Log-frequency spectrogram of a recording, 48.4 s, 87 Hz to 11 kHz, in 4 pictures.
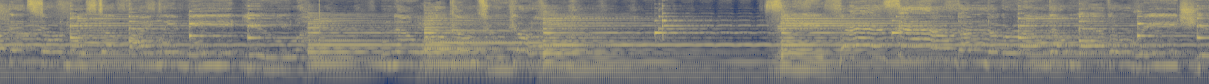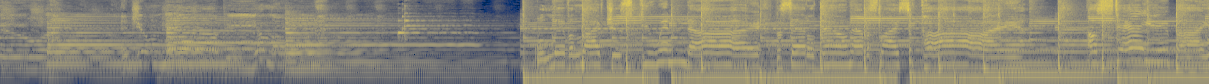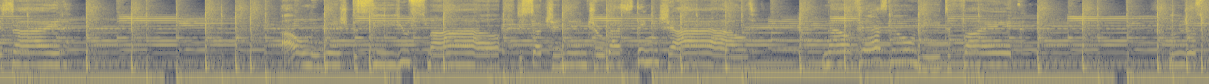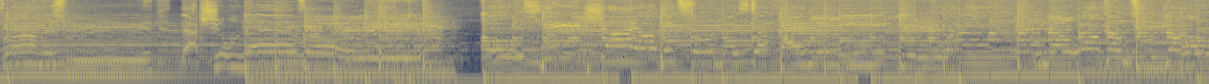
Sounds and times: Music: 0:00.0 - 0:48.3.

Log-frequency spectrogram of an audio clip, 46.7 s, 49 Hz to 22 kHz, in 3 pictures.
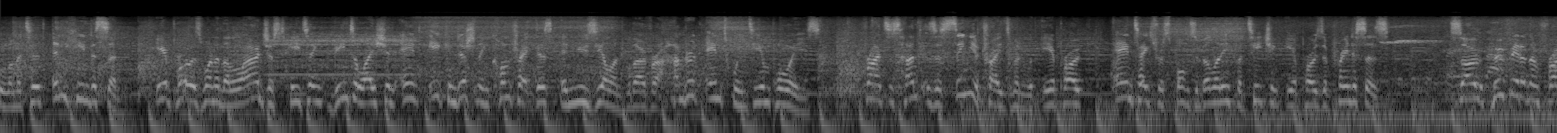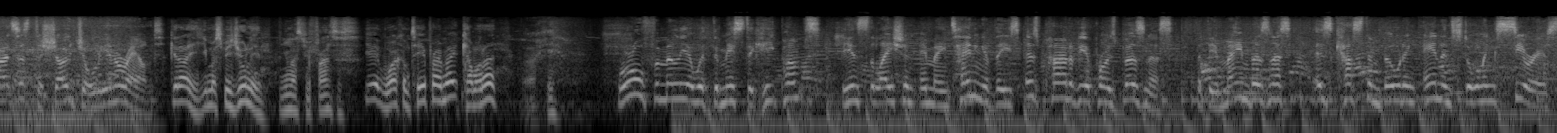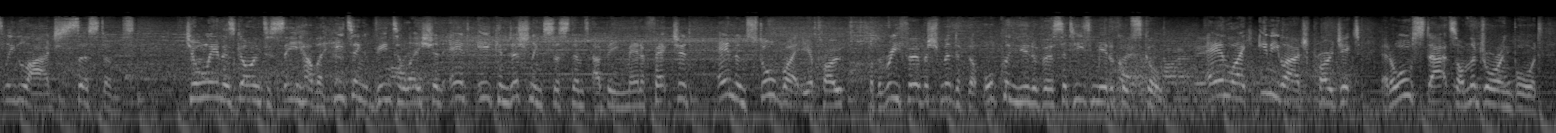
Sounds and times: Music: 0:00.0 - 0:17.3, 0:21.8 - 0:46.7
Speech: 0:00.0 - 0:21.2, 0:21.8 - 0:46.6.

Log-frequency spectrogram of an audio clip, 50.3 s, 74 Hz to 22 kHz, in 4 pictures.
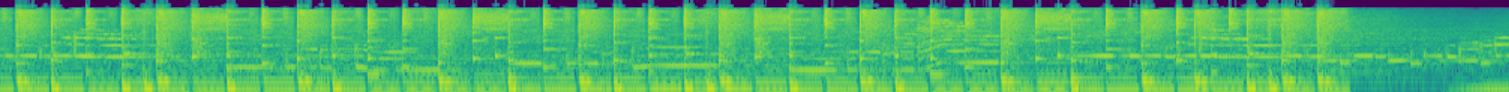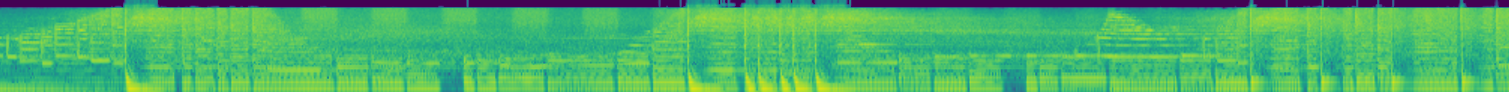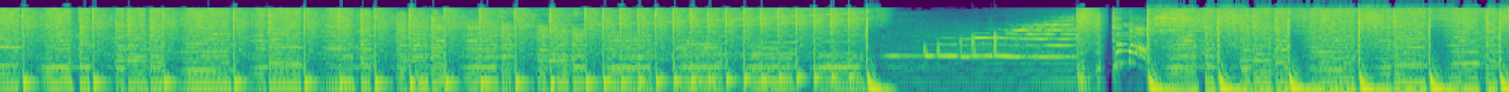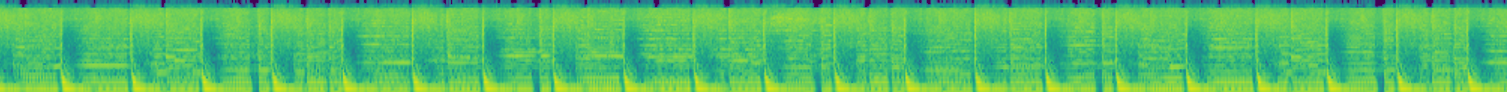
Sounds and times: Music: 0:00.0 - 0:50.2.

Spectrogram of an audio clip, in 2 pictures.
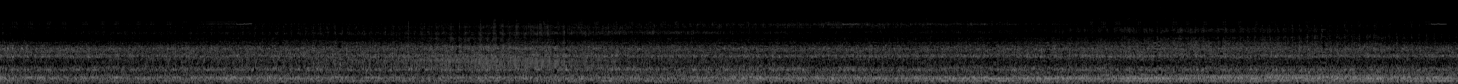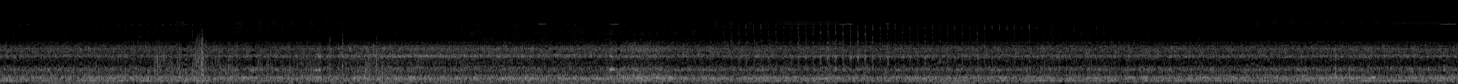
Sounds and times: Motorboat, speedboat: 0:00.0 - 0:29.1.

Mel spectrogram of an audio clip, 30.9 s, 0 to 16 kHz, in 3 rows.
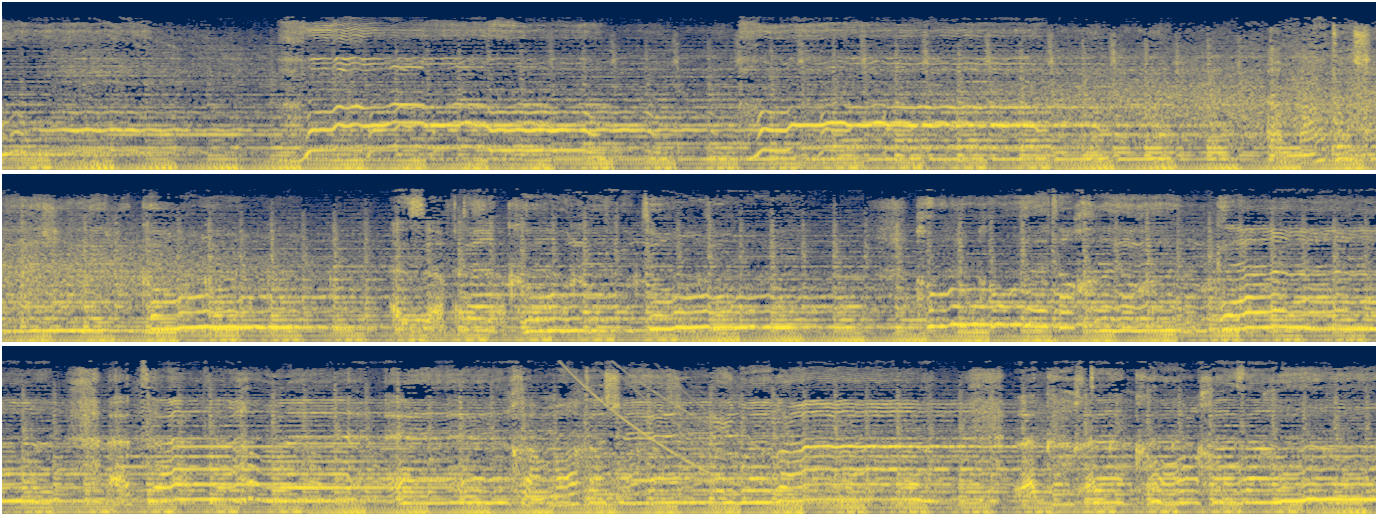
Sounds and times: Electronic music: 0:00.0 - 0:30.9.

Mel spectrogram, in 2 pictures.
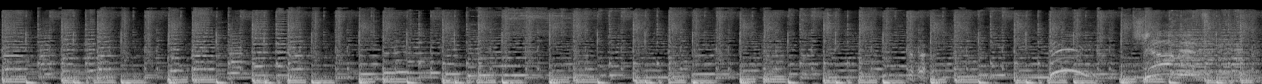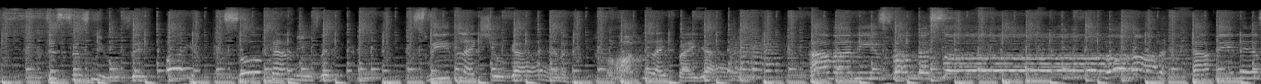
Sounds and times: Dance music: 0:00.0 - 0:25.2.

